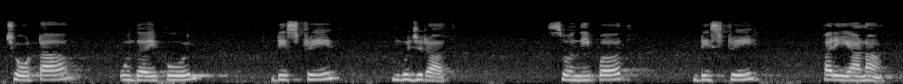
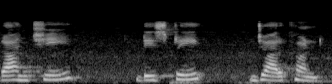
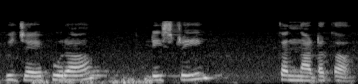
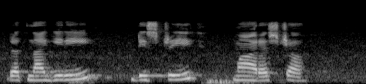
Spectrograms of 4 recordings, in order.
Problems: background sounds at intervals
